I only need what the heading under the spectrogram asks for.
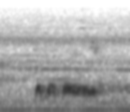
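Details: Spotted dove calling in the thổ đồng style to spur males to fight. A low, husky coo: two quick notes, then a sustained note that fades, with a soft hum beneath.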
